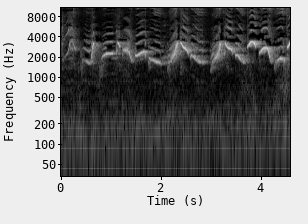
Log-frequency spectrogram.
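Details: An old, wild-caught hwamei, moulted once in captivity, sings a loud, unbroken run of rich whistled phrases that slide up and down, changing every second or so, over a faint low indoor hum.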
